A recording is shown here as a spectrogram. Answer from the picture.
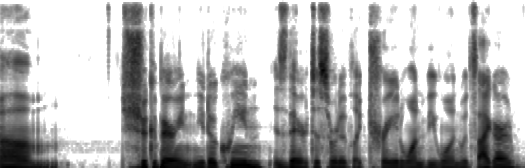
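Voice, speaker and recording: A soft-spoken man at a moderate pace, with fairly even intonation, big swings in loudness, and a very clean recording over a silent background. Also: medium pitch for a man. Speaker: gaming YouTuber. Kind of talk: gameplay commentary. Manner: quiet, soft. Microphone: holding mic close to be louder.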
